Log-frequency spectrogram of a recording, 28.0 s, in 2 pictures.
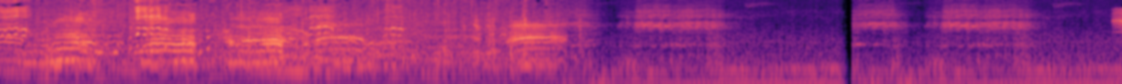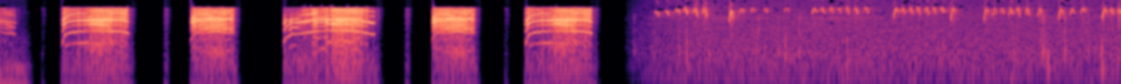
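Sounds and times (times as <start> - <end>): goat kid bleating: 0.0 - 5.1, 6.4 - 7.1, 16.4 - 17.0, 19.4 - 20.0.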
